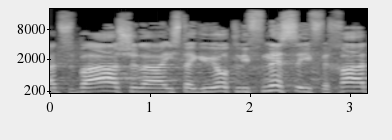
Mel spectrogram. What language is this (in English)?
Hebrew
